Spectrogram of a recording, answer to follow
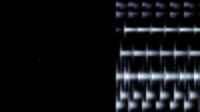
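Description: Silence, then about a second in a synthesizer jingle starts abruptly: a single bright note pulsing rapidly, about seven or eight times a second.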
